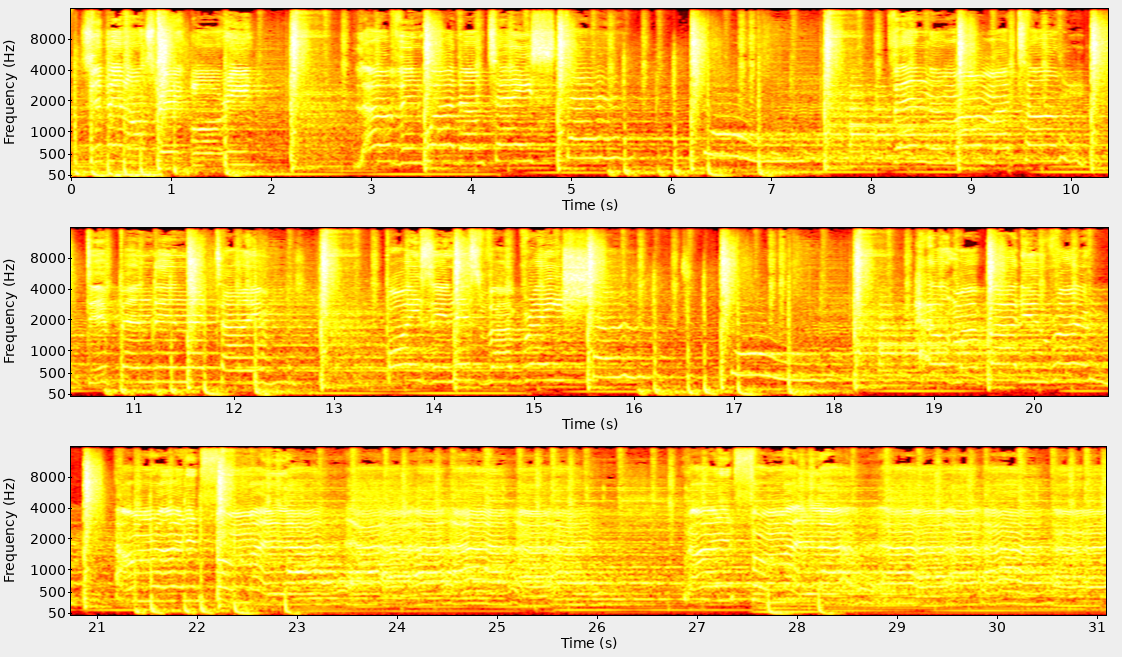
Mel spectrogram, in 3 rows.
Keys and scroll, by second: 0.2 w, 0.5 e, 1.0 space, 2.7 f, 3.7 w, 6.1 e, 6.9 w, 9.6 e, 11.4 w, 13.8 e, 14.3 w, 16.0 space, 17.2 f, 20.1 e, 21.3 w, 22.9-25.1 typing, 26.5-27.8 typing, 29.1 e.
